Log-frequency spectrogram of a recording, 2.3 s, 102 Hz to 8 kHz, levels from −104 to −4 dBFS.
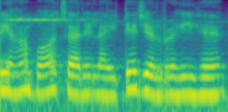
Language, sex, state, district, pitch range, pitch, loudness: Hindi, female, Jharkhand, Ranchi, 200-230 Hz, 210 Hz, -15 LUFS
